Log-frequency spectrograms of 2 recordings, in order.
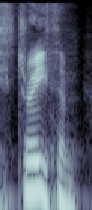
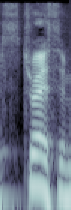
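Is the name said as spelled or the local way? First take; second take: as spelled; local way. First: The name is pronounced the way it looks written. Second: The name is pronounced the local, established way. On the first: The speaker calls it wrong. "I pronounced it the way it looked to me" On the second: The speaker calls it right. "Yes, you're right"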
